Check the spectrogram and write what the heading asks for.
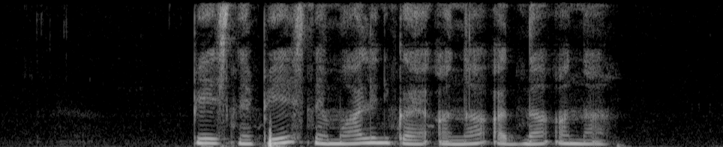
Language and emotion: Russian, neutral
